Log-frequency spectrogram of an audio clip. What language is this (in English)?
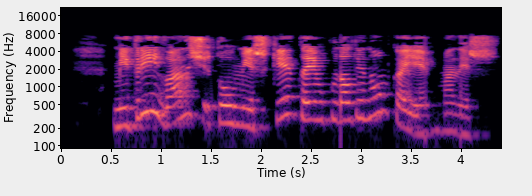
Mari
